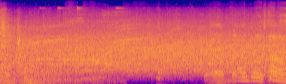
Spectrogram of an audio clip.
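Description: A crowd applauds and cheers for a young man, a dense wash of clapping that carries on throughout while people talk over it and a voice rises in bursts toward the end.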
